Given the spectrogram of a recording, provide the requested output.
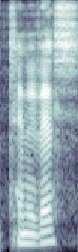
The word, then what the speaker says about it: tinnitus: we got a follow up from the tinnitus or tinnitus. Is that how it's pronounced? Tinnitus, yeah.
